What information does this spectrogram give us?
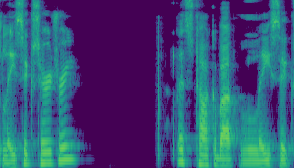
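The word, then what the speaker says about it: LASIK: about lasic surgery first pronunciation lasic the first vowel is a long a like say and day lay lasic the second vow is a short I sound like this is lasic lasic surgery pronunciation surgery use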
